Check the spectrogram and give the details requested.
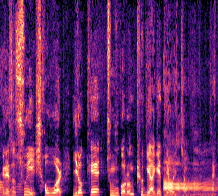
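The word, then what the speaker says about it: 首尔: 수도라는 말을 뜻을 살면서 발음도 중국말로 샤월 이렇게 하게 됩니다 그래서 수위 shour 이렇게 중국어로는 표기하게 되어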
